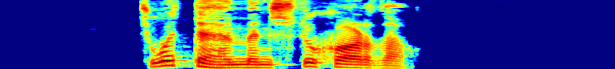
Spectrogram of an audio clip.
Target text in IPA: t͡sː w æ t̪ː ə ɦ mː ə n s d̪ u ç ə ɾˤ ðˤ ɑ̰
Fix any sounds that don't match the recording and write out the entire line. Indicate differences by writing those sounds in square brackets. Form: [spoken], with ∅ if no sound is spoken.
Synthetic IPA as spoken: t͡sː w æ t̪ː ə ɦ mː ə n s [t̪] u ç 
